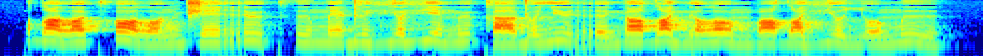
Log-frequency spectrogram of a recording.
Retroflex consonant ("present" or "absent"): present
